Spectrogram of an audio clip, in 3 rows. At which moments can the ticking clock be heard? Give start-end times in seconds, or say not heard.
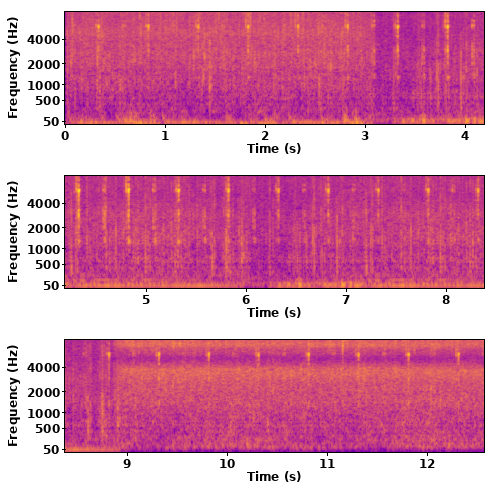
0.3-12.3.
